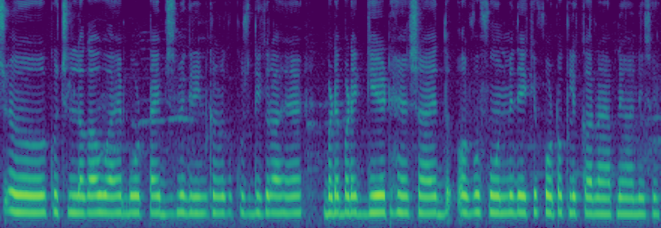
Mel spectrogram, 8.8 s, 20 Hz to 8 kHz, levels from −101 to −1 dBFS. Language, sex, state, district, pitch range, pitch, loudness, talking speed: Hindi, female, Uttar Pradesh, Muzaffarnagar, 220-225 Hz, 220 Hz, -28 LUFS, 225 wpm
